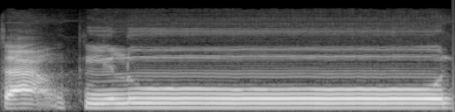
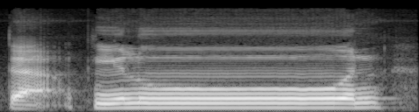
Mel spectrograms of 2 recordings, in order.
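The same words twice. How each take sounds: First: The stretched vowel is held for six counts. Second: The stretched vowel is held for four counts. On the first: "boleh juga enam harokat" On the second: "boleh empat harokat"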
